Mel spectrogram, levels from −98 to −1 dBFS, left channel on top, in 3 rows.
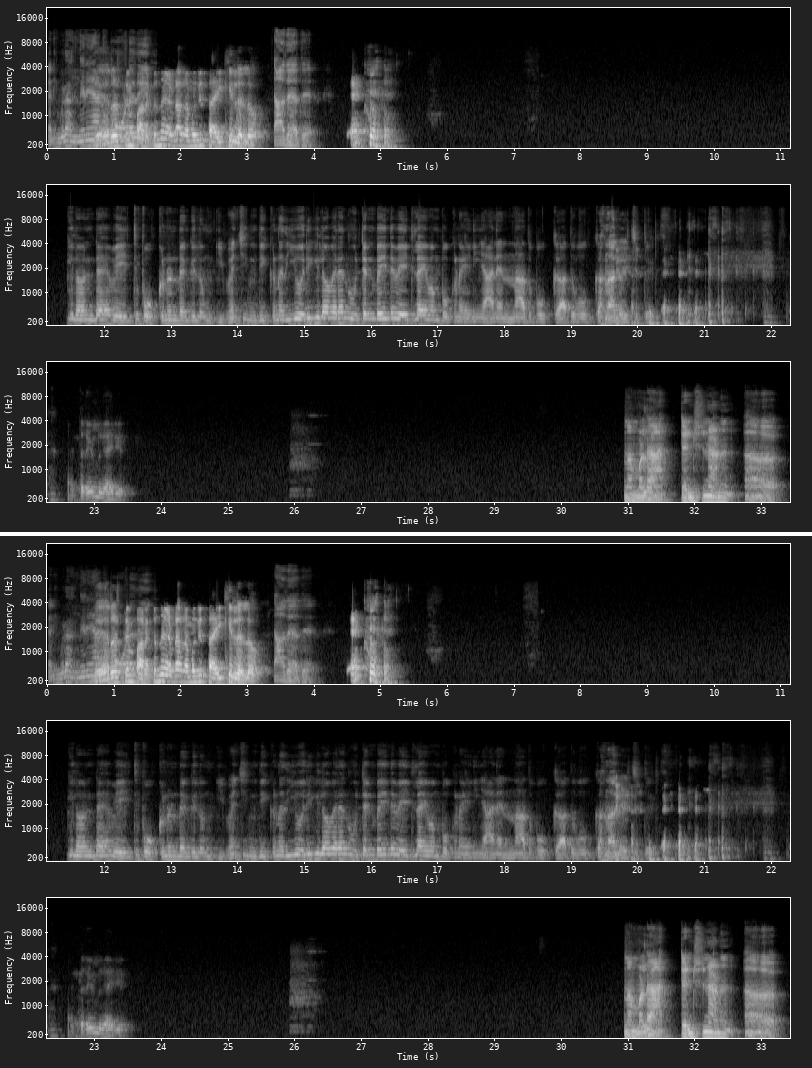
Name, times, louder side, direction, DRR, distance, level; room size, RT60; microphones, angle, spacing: voice 1, 0.0-1.7 3.4-4.0 11.4-20.2 20.7-22.0 22.3-23.5, left 3 dB, 65° left, 0.9 m, -36 dB
voice 2, 0.7-3.2 4.5-5.2, right 2 dB, 50° right, 1.0 m, -24 dB
voice 3, 30.9-33.2, right 1 dB, 20° right, 1.2 m, -29 dB
7.6 x 3.0 x 5.9 m
head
